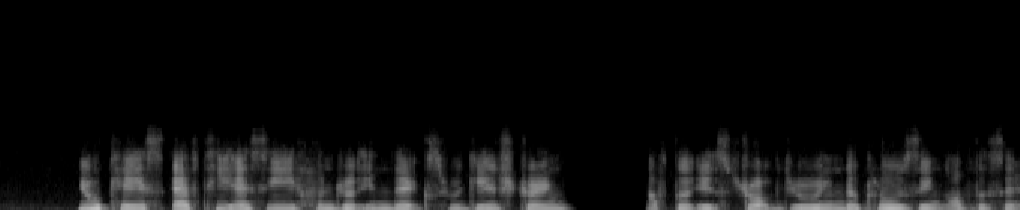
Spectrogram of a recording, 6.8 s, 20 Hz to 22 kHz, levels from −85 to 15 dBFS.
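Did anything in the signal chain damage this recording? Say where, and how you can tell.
Yes. From 3.75 to 4.35 s the speech turns into a fading buzz and then sits silent for about 470 ms before resuming with roughly 400 ms of audio simply gone. This is likely a long network dropout: the receiver's concealment stretched the last sound, then gave up.

From 4.43 to 5.87 s the speech runs about 10% fast at unchanged pitch, sounding hurried. This is a jitter buffer speed-up: after the dropout's backlog of roughly 150 ms, the receiver trimmed short pitch-period slices repeatedly to catch up. Underneath both, the band-limiting near 8 kHz fits a normal Opus call path at around 40 kbps.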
